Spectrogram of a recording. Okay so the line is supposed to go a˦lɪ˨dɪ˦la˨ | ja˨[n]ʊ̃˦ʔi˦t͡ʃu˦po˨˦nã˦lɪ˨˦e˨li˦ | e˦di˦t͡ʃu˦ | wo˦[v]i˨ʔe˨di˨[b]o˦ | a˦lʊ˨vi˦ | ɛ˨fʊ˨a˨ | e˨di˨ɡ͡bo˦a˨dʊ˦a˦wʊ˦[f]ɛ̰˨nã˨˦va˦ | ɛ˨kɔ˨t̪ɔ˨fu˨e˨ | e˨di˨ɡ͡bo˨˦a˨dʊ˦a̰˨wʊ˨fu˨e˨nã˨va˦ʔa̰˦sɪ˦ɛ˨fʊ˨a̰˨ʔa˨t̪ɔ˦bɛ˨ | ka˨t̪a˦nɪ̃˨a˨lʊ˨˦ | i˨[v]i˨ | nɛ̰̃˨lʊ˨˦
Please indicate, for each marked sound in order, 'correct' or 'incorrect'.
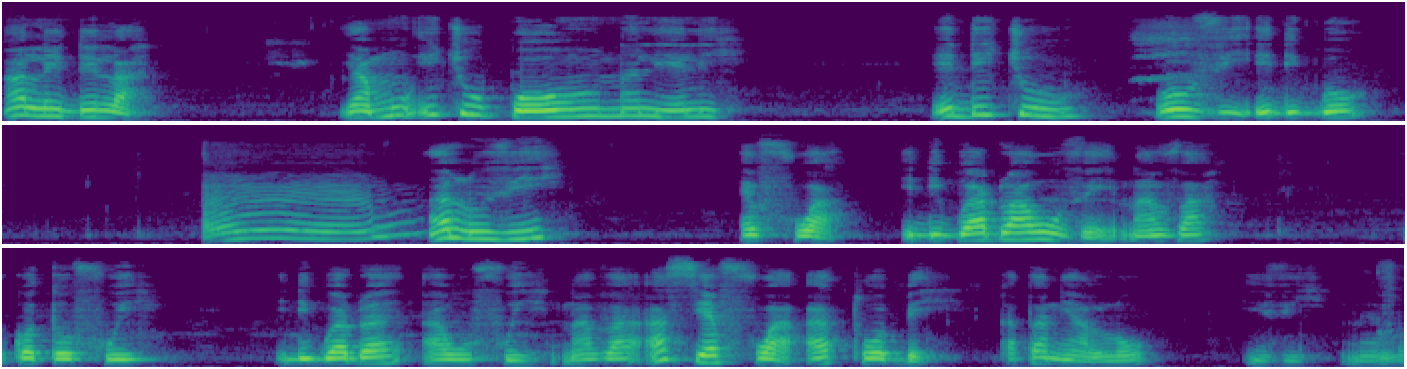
incorrect, correct, incorrect, incorrect, correct

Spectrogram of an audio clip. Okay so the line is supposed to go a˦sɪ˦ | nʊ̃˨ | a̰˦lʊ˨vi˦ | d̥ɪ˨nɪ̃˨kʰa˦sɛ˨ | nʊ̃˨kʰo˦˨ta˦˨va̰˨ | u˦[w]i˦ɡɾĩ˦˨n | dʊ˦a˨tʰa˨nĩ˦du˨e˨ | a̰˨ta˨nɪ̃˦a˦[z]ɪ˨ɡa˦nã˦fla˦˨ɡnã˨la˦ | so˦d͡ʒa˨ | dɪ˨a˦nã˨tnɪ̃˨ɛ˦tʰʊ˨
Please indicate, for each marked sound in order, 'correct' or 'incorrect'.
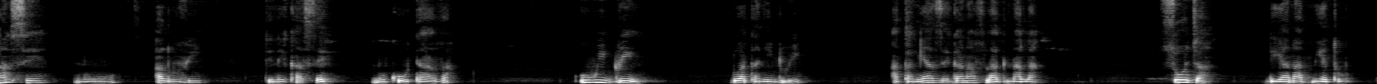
correct, correct

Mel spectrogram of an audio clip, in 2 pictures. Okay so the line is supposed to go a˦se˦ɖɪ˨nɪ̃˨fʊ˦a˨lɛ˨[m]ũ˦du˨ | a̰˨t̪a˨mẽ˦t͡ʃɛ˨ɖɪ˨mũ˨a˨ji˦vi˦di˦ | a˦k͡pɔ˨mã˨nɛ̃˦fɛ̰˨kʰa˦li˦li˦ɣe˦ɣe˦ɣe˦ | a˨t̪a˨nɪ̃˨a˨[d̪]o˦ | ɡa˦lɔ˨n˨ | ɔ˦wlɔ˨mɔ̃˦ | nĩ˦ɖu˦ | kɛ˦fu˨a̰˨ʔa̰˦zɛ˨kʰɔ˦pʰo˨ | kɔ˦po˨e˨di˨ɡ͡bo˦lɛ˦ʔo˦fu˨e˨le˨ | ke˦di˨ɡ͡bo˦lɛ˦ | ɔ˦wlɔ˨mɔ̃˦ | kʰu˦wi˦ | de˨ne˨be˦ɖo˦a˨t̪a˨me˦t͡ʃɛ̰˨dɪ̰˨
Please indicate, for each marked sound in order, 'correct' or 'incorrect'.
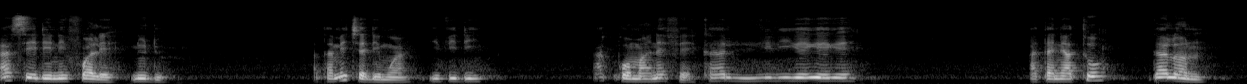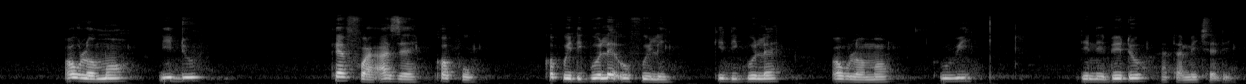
incorrect, incorrect

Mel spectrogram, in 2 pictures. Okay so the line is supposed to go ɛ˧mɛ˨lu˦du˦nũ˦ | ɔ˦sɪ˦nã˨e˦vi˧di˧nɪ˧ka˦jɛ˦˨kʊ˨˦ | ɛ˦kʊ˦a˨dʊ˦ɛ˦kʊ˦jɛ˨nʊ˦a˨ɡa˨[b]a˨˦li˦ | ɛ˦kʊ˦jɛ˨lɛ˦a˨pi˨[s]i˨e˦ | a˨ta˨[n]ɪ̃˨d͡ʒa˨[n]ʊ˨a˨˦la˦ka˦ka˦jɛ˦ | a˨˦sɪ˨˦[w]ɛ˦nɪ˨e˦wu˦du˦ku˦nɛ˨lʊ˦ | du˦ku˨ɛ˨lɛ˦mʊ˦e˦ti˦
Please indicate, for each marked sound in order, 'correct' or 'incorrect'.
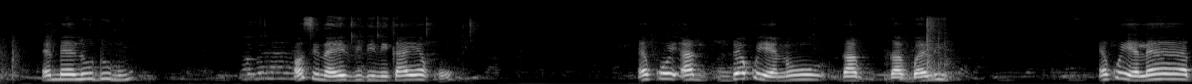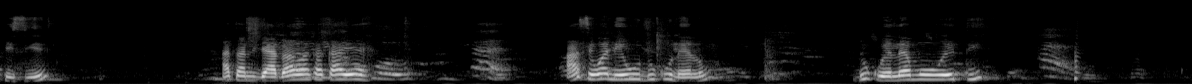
incorrect, correct, correct, incorrect, correct

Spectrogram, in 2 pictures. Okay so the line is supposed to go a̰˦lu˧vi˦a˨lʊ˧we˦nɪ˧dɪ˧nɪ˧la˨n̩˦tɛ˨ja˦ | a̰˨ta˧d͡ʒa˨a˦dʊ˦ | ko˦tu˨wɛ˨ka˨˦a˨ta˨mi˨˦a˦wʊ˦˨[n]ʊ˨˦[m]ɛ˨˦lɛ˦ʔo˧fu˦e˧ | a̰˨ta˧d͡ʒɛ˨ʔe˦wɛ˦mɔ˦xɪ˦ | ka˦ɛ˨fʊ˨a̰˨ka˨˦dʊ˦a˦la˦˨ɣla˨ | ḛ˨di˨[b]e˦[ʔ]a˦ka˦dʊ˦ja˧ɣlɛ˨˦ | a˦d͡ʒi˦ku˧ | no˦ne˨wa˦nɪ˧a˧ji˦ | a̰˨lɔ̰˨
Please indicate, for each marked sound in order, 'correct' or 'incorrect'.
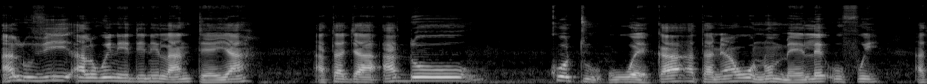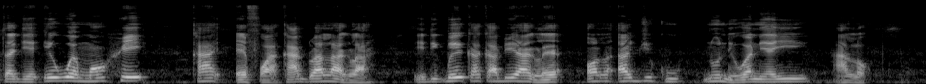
correct, correct, incorrect, incorrect

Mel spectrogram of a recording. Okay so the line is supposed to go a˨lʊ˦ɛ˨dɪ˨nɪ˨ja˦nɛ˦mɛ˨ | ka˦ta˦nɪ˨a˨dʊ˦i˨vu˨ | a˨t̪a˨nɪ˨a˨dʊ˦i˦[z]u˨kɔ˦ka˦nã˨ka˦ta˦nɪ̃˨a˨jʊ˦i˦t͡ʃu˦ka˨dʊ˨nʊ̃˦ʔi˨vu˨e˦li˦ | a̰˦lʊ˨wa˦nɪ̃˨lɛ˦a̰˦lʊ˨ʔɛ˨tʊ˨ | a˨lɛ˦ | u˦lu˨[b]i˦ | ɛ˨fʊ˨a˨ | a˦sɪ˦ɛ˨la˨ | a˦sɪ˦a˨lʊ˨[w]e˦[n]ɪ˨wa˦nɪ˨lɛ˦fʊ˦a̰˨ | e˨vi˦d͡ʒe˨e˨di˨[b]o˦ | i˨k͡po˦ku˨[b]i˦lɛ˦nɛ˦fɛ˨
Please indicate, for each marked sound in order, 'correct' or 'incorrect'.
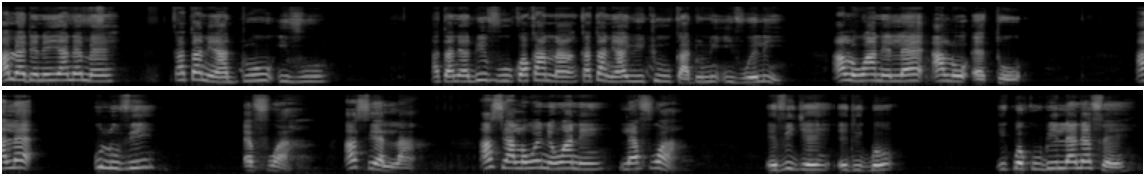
incorrect, incorrect, correct, correct, incorrect, correct

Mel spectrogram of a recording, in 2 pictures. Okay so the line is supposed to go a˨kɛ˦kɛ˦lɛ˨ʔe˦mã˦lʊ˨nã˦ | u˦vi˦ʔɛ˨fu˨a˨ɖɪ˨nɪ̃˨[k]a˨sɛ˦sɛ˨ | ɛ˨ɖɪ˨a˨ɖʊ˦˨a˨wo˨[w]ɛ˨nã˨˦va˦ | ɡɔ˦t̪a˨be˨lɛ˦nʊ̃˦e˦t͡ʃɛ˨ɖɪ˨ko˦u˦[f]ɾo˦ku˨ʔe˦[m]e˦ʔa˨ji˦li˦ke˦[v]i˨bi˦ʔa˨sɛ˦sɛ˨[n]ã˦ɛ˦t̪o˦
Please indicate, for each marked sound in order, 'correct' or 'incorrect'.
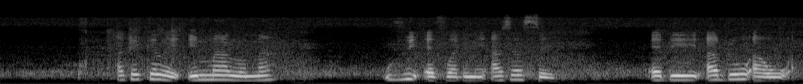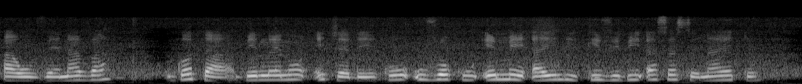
incorrect, incorrect, incorrect, correct, correct, correct

